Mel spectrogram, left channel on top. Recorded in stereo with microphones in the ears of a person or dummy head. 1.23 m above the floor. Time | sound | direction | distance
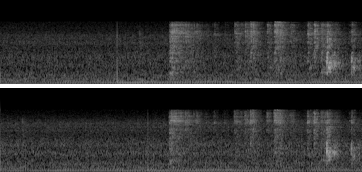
1.7 | cutlery clinking | 80° right | 9 m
